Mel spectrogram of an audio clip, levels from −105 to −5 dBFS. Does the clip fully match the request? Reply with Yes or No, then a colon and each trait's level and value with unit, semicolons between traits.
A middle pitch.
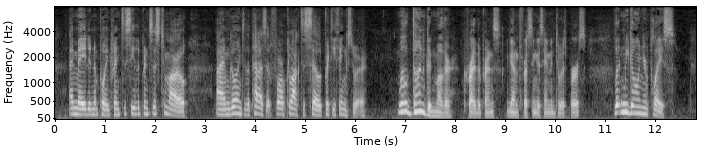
Yes: medium, 150 Hz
